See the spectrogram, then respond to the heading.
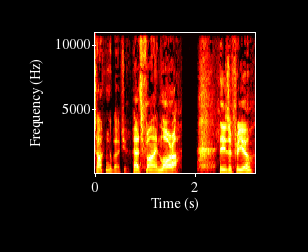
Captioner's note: huffing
